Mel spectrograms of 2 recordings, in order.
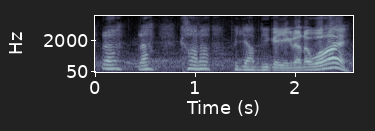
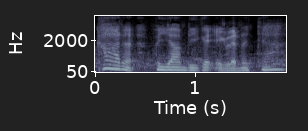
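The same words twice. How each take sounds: First: Rough. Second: Softer, lower, mock-sweet "จ๊ะ" ending; sweetly polite. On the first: Acted. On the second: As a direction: put on a sugary nice voice to win her over. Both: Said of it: "พูดเพราะๆก็ได้".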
